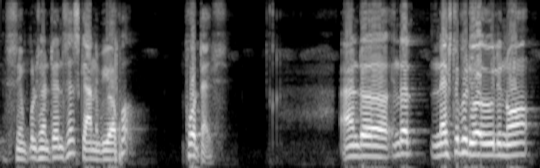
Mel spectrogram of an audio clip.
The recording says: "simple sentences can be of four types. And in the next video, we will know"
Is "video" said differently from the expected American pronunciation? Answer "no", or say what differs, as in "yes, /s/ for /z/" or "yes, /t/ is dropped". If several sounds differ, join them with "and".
yes, /b/ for /v/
